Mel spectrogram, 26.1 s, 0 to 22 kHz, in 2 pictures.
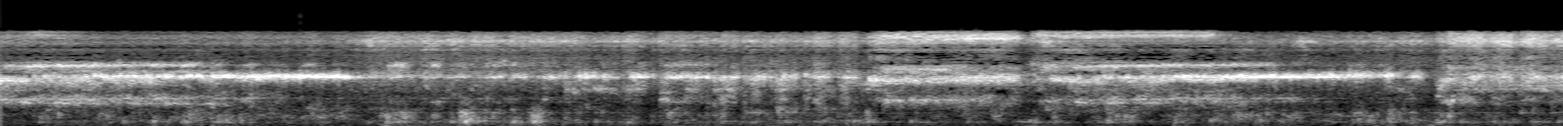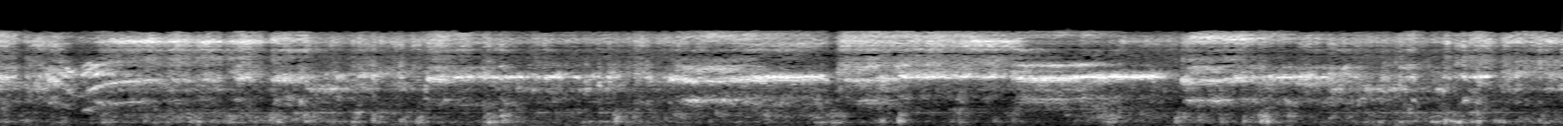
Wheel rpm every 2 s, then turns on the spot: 210, 230, 230, 220, 220, 230, 200, 230, 230, 220, 230, 230, 230.
none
